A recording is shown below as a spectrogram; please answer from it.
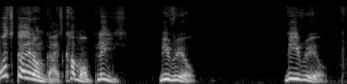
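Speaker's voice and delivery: slightly annoyed, a little angry, with swooping pitch. Addressing the guys listening about people forgetting, a little angry. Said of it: "Sorry, I'm a little bit angry".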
